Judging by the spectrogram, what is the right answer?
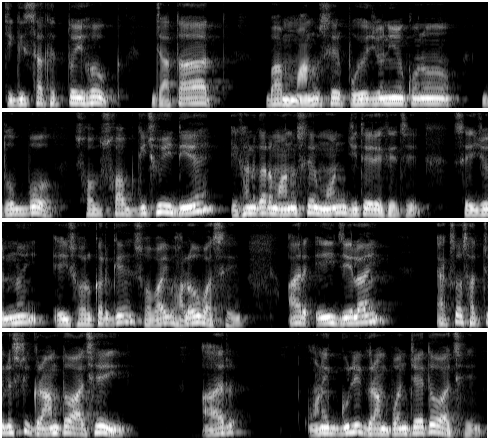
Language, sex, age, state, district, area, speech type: Bengali, male, 18-30, West Bengal, Nadia, rural, spontaneous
